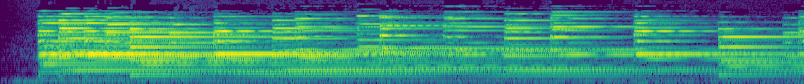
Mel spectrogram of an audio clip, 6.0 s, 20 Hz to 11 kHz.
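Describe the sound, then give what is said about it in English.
Carillon bells, played from a mechanical keyboard at an outdoor summer concert on the Norwich University campus in Northfield, ring out in a steady sequence of overlapping tuned strikes, their bright tones sustaining and blending into a continuous, resonant melody with no voices present. “The present definition of a carillon is 23 or more bells tuned so they may be played in harmony from a mechanical keyboard such as you see here.”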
